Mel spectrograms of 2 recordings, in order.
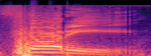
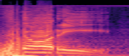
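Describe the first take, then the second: Both takes have the same delivery.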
